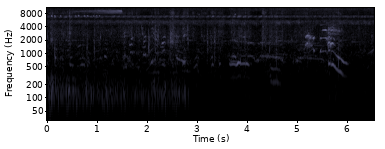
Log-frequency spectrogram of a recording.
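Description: Outdoor walking ambience: a low rumble of wind or handling on the microphone for about the first three seconds, over scattered faint distant calls that rise and fall in pitch, with one longer falling call near the end.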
